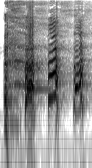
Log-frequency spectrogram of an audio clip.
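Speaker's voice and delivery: a very high, loud laugh through tears; teary laugh. Real, not acted. Host tearing up over her husband, teary laugh. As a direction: giggle at your own crying.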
